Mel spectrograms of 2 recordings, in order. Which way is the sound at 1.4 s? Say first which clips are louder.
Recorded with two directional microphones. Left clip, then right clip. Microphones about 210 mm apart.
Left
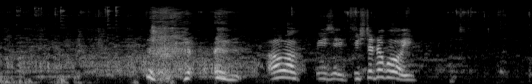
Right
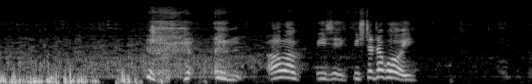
Right 1 dB; 20° right (ahead or behind).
